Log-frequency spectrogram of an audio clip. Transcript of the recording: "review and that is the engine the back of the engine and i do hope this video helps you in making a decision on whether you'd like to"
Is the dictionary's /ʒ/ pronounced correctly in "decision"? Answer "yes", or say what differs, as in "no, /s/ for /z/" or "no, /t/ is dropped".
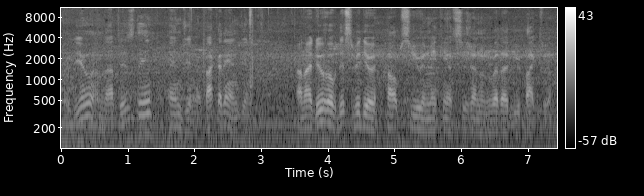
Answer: yes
